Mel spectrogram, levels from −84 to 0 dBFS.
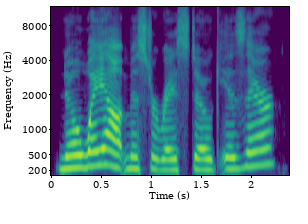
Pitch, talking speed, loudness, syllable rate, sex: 240 Hz, 175 wpm, -16 LUFS, 4.6 syllables/s, female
